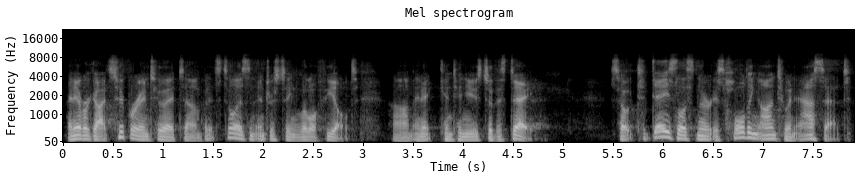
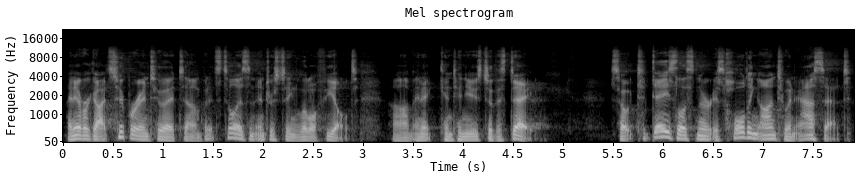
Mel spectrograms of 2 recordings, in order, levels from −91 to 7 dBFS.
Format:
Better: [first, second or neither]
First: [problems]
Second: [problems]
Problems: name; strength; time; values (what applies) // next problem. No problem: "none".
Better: second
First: garbled, watery; slightly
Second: none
